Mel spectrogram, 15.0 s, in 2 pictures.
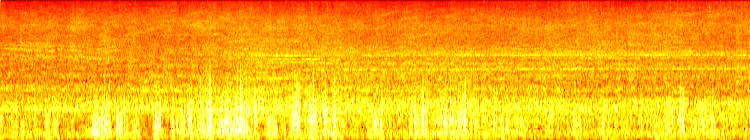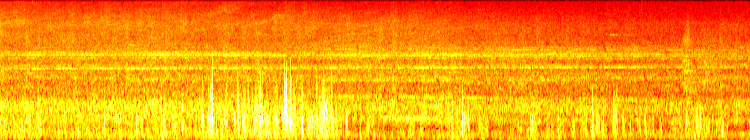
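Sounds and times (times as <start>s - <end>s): electric train crossing bridge: 0.0s - 15.0s
wind buffeting microphone: 0.0s - 15.0s.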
